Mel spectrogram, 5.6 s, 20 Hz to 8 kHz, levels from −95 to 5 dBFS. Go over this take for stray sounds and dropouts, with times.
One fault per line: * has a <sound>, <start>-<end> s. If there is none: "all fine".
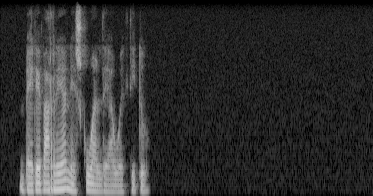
all fine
